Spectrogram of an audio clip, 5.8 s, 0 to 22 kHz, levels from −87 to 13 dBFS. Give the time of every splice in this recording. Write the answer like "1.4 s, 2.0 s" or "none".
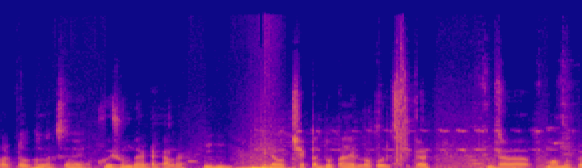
2.5 s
